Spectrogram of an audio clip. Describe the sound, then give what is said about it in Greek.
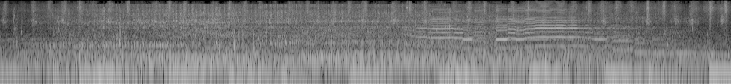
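Small boats' engines drone steadily with a low, throbbing pulse throughout as they travel between islets and rocky islets along a pine-lined coast. The sound is constant, joined near the end by some thin high tones above the motor noise. “Τα πεύκα ακουμπούν σχεδόν στο κύμα και τα μικρά σκάφη ταξιδεύουν οχελικά ανάμεσα σε νησίδες και βραχονησίδες, συνθέτοντας εικόνες που θυμίζουν καρποστάλ.”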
